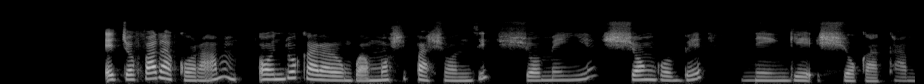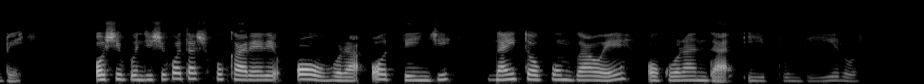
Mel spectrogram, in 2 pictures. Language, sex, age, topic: Oshiwambo, female, 25-35, finance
